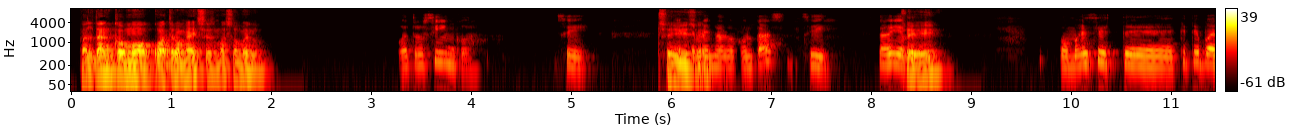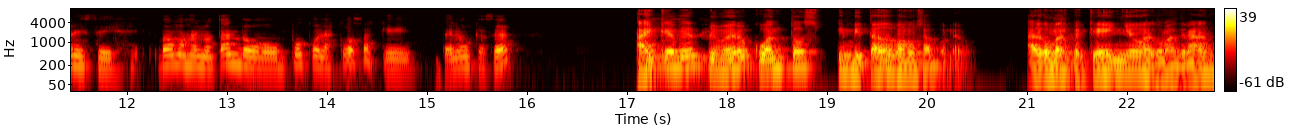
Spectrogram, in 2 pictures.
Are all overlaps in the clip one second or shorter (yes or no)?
yes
